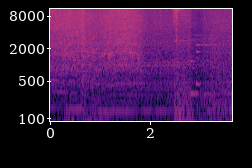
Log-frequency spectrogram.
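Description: Car tyres screech on wet tarmac.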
